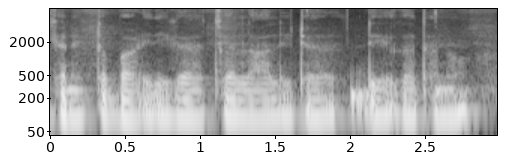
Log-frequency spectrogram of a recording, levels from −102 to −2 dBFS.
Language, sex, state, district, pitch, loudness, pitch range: Bengali, male, West Bengal, Alipurduar, 95 Hz, -19 LUFS, 95-100 Hz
